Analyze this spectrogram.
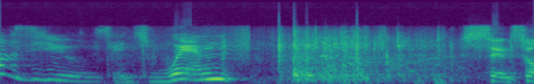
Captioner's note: clattering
